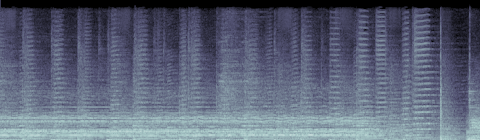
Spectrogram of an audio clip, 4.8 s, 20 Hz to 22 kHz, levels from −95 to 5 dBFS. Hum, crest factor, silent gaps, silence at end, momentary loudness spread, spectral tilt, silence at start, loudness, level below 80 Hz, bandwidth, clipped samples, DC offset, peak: none; 14 dB; none; 0 s; 5 LU; -3 dB/octave; 0 s; -14 LUFS; -30 dBFS; over 20 kHz; under 0.1%; under 0.1%; 0 dBFS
